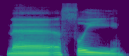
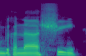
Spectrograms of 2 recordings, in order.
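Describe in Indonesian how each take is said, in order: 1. Konsonan tengahnya 's' emfatik yang tebal. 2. Konsonan tengahnya bunyi 'sh'. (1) "Lebih tebal" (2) "masih shi, bukan nashi"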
